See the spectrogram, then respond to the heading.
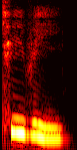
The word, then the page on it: tv: British English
